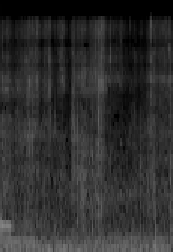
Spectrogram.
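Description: A few soft footsteps and scuffs over steady outdoor background noise, right after a man's last spoken word.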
